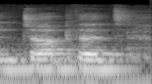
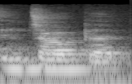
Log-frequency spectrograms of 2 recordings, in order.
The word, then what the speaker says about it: interpret: So when you spell it, you don't have to stress much on the R here. So interpret. Interpret. So you can forget about this specific letter. So R here is quite silent.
